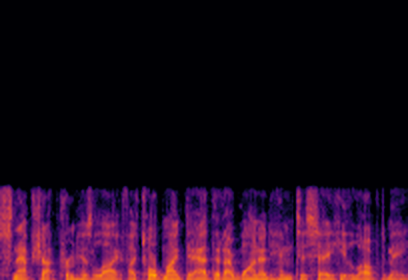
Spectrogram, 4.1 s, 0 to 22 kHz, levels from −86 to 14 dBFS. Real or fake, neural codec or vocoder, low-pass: real; none; 7.2 kHz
